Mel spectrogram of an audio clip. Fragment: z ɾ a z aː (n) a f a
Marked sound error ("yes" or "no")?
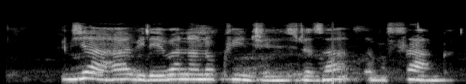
yes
